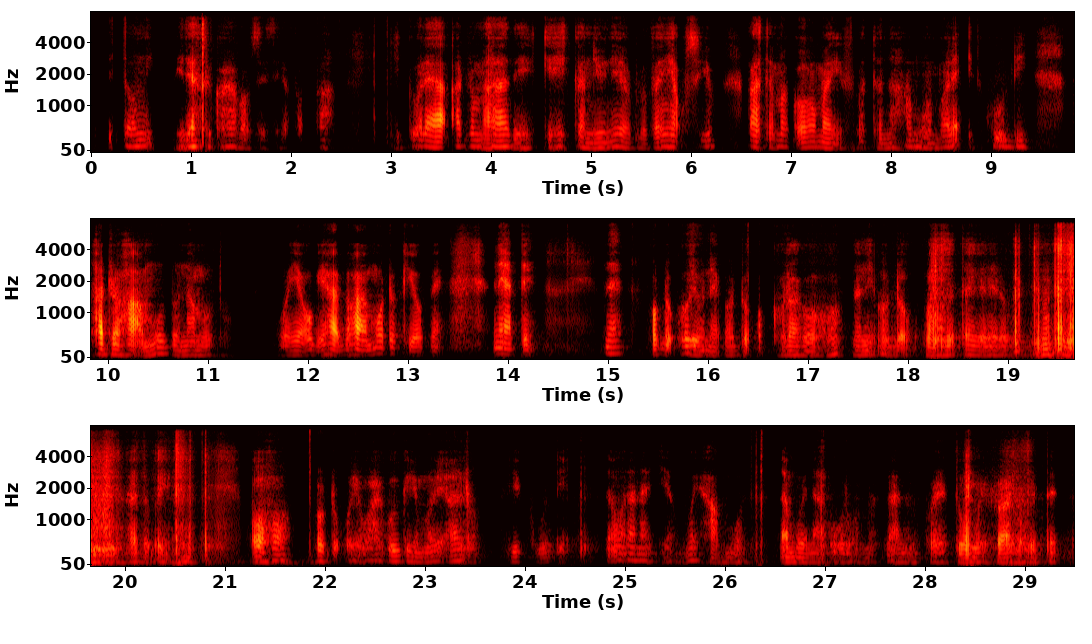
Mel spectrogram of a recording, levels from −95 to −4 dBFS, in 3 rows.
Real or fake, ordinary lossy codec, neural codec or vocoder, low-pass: fake; AAC, 48 kbps; codec, 24 kHz, 0.5 kbps, DualCodec; 7.2 kHz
